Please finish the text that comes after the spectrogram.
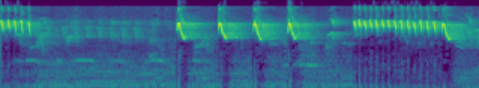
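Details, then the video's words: Konin sunbird singing loudly, a recording for training young birds: a brief high trill, a quiet gap, then four sharp descending whistled shots spaced evenly and a fast, very high buzzy trill to finish. "Konin Gacor Tembakan Tajam & Isian Mewah Suara Nyaring || cocok untuk masteran konin trotol ijoan"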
